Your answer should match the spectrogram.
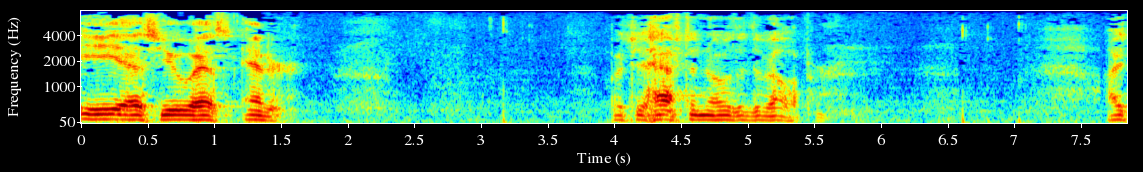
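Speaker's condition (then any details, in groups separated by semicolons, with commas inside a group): Parkinson's; hand tremor during talk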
